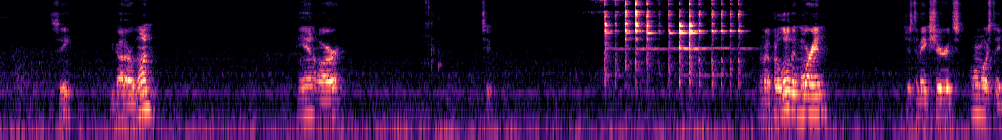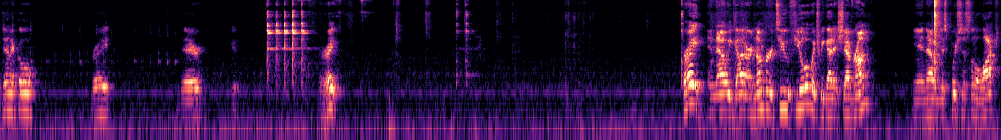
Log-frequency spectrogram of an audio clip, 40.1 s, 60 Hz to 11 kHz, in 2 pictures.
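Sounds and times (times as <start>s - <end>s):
steady low hum: 0.0s - 40.0s
metal spoon clinking on glass: 12.0s - 15.2s, 25.4s - 26.4s, 29.2s - 29.7s
glass beaker ringing: 12.0s - 15.4s, 25.4s - 26.4s, 29.2s - 29.7s.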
